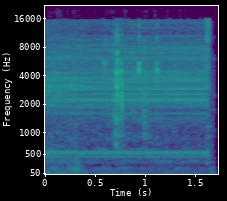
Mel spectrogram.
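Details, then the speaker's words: Supercharged Ford Ka converted from Ford wasted-spark to Nissan coil-on-plug ignition, first key-on: steady buzz with rapid light ticking that cuts out abruptly; owner suspects rewired coil power draw tripping the relay. "that didn't sound great what was that i don't know okay i think i think i know what's going on"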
